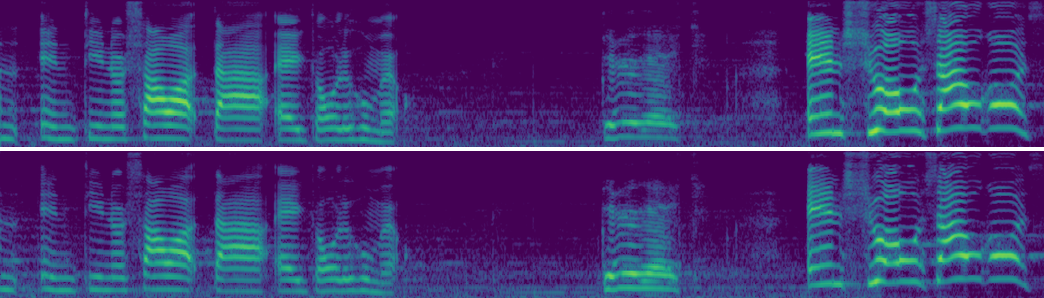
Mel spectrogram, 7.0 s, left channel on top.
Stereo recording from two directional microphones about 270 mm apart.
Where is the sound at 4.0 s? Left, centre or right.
Right.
